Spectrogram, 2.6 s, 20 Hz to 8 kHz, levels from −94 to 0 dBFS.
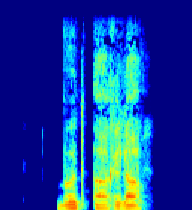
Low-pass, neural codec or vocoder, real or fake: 7.2 kHz; none; real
